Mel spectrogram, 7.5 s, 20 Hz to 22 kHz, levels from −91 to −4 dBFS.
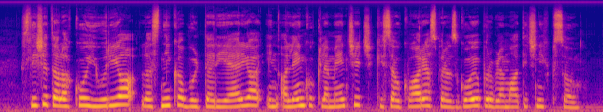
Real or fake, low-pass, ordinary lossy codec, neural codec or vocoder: real; none; none; none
